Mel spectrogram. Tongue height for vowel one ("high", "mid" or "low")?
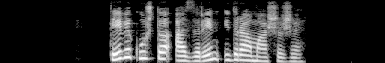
mid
